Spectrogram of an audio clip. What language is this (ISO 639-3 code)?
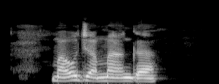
bri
